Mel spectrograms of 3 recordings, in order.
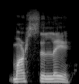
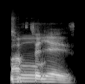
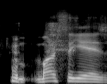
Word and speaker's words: Marseillaise: But you see the Marseillais, I think is the term. I apologise if I butchered the French. Marseillaise. Marseillaise, yeah. So you have Allons, enfants de la patrie, right?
